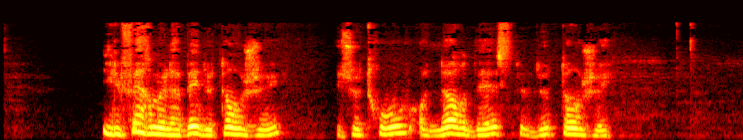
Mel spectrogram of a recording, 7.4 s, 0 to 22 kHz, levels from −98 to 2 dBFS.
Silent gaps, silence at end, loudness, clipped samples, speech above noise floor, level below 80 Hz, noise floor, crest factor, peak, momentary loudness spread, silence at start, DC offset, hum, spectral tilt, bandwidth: none; 1.35 s; -20 LUFS; under 0.1%; 62 dB; -64 dBFS; -82 dBFS; 18 dB; -4 dBFS; 11 LU; 1.05 s; under 0.1%; none; -6 dB/octave; 11.5 kHz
